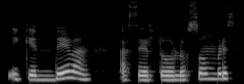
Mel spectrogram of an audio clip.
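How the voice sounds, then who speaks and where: A woman with a Latin American Spanish accent voicing a kindly male friar who gently reassures a penitent in a storybook reading. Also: fairly high pitch, steady tone, measured pace, dry recording, highs cut off, lightly acted. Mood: reassuring.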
